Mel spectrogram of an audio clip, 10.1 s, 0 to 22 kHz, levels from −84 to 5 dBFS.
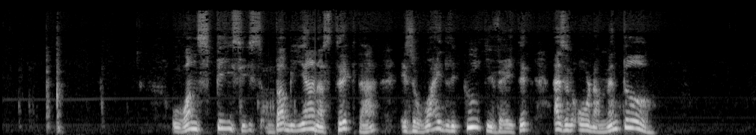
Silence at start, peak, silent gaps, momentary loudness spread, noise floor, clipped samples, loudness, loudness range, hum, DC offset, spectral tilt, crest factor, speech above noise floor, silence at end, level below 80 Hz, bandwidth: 0.6 s; -2 dBFS; none; 13 LU; -67 dBFS; under 0.1%; -19 LUFS; 6 LU; none; under 0.1%; -6.5 dB/octave; 18 dB; 49 dB; 1.35 s; -56 dBFS; 16.5 kHz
